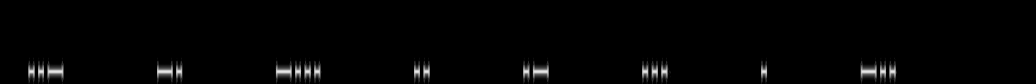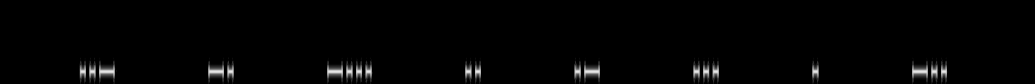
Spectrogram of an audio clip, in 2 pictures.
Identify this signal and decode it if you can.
Morse code, heard as a keyed tone, about 25 wpm, spaced as for 8 wpm, 600 Hz. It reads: UNBIASED UNBIASED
